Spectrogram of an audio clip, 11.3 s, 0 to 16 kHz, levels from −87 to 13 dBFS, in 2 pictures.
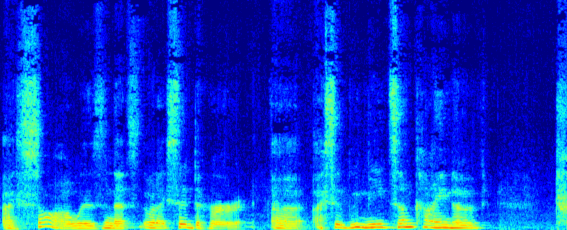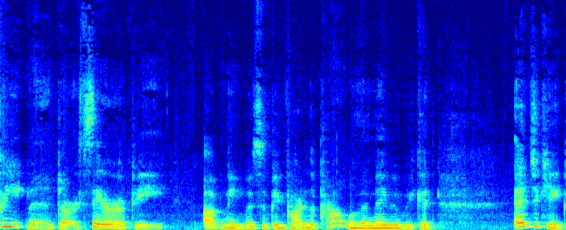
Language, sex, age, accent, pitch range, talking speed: English, female, 60-79, American, 175-200 Hz, 180 wpm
